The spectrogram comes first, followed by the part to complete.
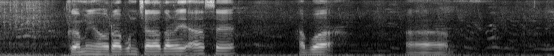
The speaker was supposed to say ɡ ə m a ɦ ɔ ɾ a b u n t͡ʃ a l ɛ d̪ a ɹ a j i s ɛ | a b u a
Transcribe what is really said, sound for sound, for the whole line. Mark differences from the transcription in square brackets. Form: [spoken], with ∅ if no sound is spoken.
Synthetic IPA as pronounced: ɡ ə m [i] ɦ ɔ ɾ a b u n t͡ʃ a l [a] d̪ a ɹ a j [a] s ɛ | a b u a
